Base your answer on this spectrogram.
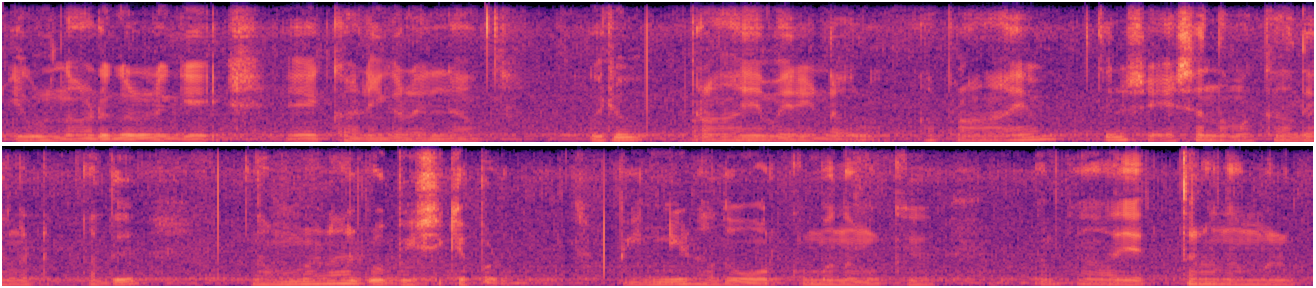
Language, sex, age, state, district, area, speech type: Malayalam, male, 18-30, Kerala, Palakkad, urban, spontaneous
